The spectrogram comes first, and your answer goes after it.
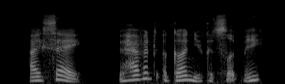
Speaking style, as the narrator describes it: that agitated whisper

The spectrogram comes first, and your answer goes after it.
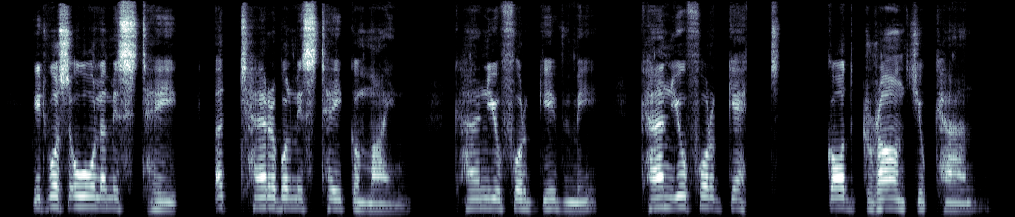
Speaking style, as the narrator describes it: he answered brokenly

